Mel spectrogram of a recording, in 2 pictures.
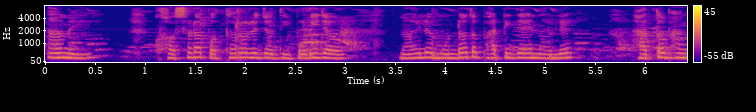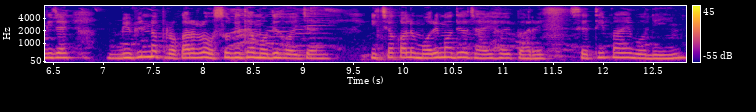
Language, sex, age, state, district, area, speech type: Odia, female, 18-30, Odisha, Rayagada, rural, spontaneous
